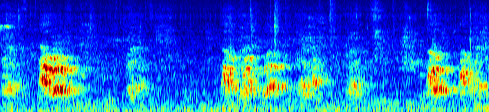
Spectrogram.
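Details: Male puppy with wheat-and-white coat, wearing a ribbon, from a breeder: short, soft barks in bursts roughly every second, some doubled, fairly quiet against a faint background hum.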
